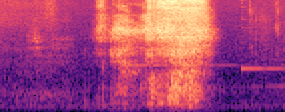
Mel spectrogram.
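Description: A crying person's loud, wet sniff, a noisy breath lasting under a second that starts about three-quarters of a second in.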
